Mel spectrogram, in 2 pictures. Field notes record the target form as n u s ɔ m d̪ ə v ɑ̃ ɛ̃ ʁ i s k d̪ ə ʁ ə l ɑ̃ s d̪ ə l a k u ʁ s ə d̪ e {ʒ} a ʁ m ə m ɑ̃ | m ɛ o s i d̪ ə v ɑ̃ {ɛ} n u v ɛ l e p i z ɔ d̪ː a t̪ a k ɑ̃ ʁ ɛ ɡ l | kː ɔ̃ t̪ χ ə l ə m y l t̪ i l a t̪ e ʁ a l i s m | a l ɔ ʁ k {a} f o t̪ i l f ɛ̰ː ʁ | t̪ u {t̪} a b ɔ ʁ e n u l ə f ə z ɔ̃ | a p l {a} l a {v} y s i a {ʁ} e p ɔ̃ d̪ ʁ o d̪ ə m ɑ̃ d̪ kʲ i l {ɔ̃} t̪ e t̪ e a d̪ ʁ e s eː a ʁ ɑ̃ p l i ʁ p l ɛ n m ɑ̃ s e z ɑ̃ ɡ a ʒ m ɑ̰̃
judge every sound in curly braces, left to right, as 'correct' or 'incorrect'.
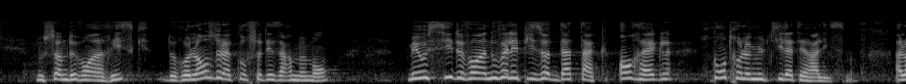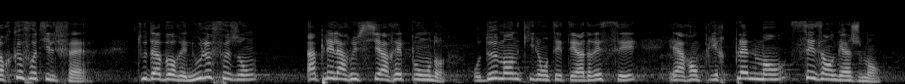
incorrect: z, incorrect: ɛ̃, incorrect: ə, incorrect: d̪, incorrect: e, incorrect: ʁ, correct, correct

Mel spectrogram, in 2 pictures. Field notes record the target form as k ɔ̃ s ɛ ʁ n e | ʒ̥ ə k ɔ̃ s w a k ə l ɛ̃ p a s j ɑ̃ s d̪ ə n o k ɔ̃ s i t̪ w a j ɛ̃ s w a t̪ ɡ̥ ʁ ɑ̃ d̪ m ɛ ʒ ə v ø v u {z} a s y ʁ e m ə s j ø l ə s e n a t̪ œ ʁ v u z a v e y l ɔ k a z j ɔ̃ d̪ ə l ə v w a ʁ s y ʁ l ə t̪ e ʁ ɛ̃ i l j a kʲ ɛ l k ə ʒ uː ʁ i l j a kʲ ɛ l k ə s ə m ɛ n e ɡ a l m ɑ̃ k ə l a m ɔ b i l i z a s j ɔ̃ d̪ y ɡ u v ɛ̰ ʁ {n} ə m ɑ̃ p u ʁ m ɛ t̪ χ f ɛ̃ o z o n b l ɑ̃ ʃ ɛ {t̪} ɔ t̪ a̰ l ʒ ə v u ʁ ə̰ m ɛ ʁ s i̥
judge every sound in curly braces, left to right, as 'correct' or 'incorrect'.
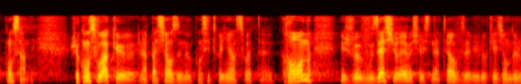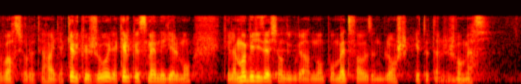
correct, correct, correct

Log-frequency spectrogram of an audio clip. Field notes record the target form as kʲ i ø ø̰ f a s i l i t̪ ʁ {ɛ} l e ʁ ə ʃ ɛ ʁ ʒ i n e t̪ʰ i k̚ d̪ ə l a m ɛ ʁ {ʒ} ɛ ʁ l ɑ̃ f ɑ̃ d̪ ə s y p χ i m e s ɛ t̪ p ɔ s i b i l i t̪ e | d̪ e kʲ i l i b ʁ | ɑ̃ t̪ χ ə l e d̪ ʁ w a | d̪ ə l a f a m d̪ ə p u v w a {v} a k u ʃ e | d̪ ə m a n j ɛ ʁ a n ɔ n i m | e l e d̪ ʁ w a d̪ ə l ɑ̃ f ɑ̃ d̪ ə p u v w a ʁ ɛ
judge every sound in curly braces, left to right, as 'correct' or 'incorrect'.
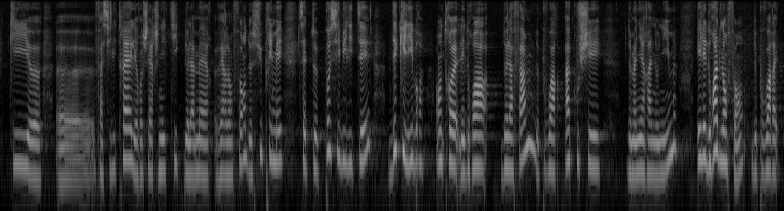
correct, incorrect: v, incorrect: ʁ

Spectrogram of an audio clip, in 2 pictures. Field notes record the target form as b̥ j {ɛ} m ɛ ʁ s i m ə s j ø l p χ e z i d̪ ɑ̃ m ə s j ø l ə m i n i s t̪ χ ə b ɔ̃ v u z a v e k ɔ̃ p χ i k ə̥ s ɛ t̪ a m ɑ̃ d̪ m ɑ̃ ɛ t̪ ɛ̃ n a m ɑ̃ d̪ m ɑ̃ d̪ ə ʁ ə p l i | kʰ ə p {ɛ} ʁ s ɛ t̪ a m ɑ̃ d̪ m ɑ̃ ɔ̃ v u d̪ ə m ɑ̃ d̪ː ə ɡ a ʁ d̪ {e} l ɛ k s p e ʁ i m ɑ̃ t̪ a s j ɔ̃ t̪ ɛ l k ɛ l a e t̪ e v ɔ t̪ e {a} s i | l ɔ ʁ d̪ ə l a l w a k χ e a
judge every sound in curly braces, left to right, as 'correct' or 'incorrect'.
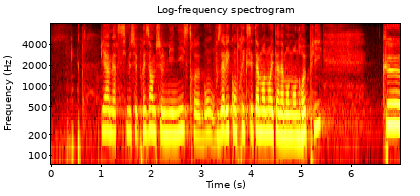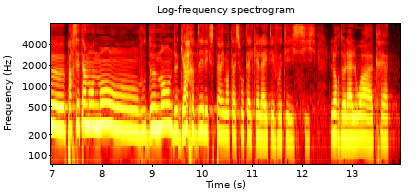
incorrect: ɛ̃, incorrect: a, correct, incorrect: i

